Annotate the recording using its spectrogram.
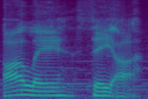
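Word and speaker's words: ἀλήθεια: The word for truth in the Greek is pronounced alleah, meaning that which is unconcealed.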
